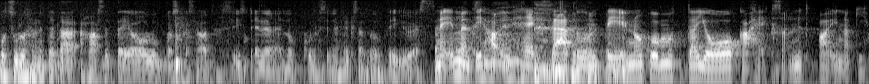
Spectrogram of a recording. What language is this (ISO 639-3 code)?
fin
